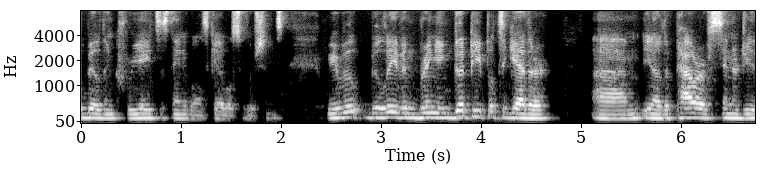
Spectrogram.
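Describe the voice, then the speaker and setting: A man's voice: mid-range voice, mellow. A man hosting a business community interview, introducing the session and putting questions to a guest. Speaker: interview host for a business network. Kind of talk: welcoming scripted introduction and interview.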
